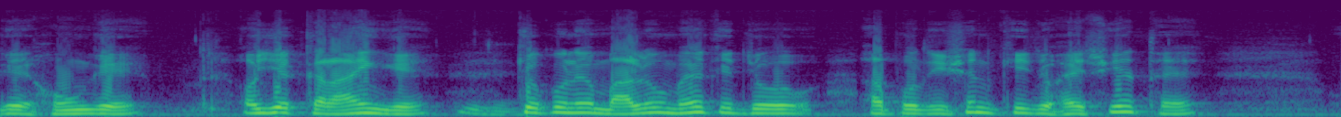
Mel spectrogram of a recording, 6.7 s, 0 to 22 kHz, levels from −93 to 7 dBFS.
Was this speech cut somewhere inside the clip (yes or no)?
no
